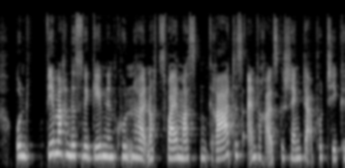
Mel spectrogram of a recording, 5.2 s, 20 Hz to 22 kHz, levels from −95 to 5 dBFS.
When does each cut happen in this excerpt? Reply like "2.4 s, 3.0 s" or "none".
1.2 s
